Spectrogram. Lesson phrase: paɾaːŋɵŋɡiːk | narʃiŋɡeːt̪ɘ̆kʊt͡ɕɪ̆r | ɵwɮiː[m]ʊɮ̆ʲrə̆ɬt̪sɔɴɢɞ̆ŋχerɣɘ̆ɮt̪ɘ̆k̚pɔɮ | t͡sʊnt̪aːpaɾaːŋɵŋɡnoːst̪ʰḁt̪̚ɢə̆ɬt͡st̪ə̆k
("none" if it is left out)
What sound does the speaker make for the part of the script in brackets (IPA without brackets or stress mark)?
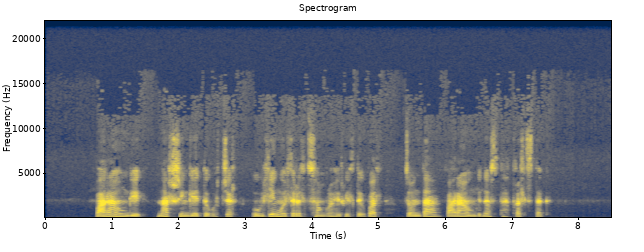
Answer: ŋ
